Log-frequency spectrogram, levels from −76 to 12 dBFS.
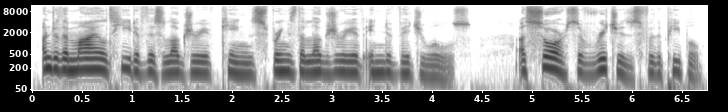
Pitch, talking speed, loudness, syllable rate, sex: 150 Hz, 185 wpm, -19 LUFS, 5.3 syllables/s, female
